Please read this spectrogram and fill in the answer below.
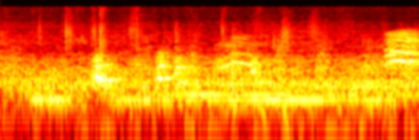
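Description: A dog giving three short barks and yips, the last one rising and falling in pitch.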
